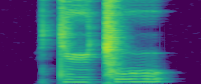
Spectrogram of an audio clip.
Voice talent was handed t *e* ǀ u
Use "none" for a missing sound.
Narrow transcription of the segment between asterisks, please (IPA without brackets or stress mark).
y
